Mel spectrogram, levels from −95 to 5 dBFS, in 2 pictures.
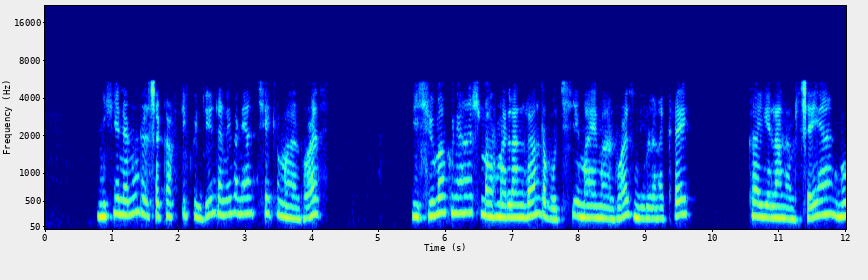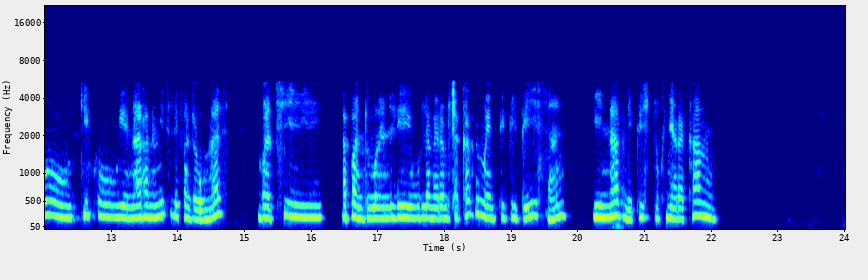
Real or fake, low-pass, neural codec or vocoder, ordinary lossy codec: fake; 5.4 kHz; codec, 24 kHz, 3 kbps, HILCodec; none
